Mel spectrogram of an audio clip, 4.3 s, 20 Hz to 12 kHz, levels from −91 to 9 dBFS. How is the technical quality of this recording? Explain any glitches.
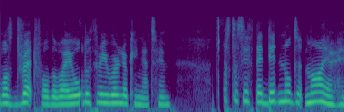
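The recording has two short glitches caused by lost AMR speech frames. The audio is carried by the AMR wideband (HD Voice) codec, with content extending to about 7 kHz and light coding damage consistent with around 12.65 kbit/s.

At 0.99 to 1.05 s, one 20 ms frame goes missing, and at 2.73 to 2.83 s, a run of three frames (60 ms) goes missing. When a frame arrives corrupted, the decoder discards it and fills the gap by repeating the last good pitch and vocal-tract settings at a falling gain. The single lost frame sounds like a brief dip or warble. The three-frame gap sounds like a brief repeat of the voice that drops to near silence within two frames, followed by a weak, rough onset as speech resumes.

On a spectrogram, each gap shows frozen harmonics and formants that dim, most visibly in the longer second gap. On the waveform, the amplitude tapers down and then recovers.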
